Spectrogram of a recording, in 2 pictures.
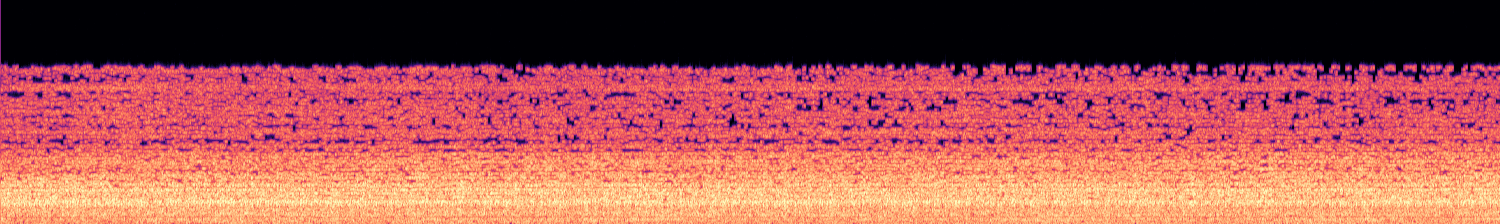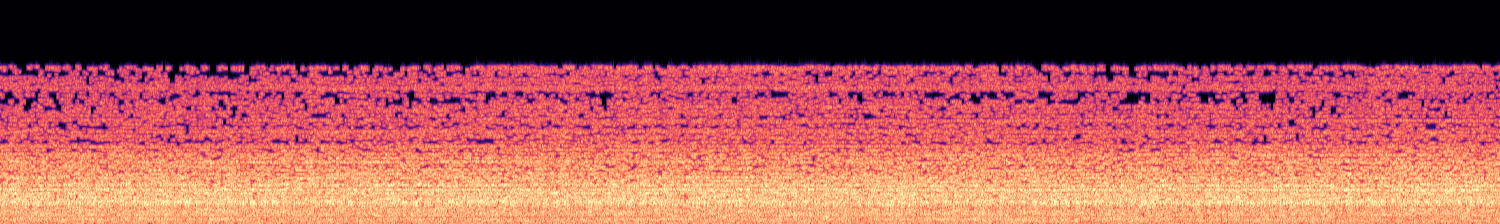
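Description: Band sawmill running steadily, its blade sawing lengthwise through a teak log.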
